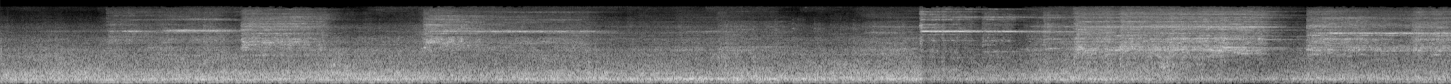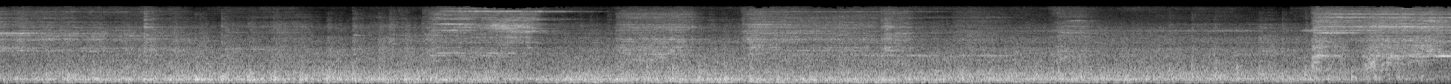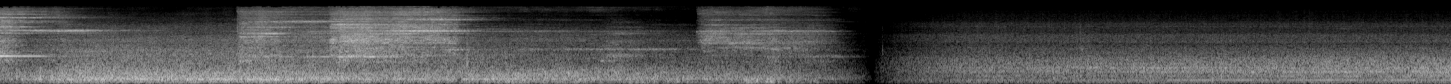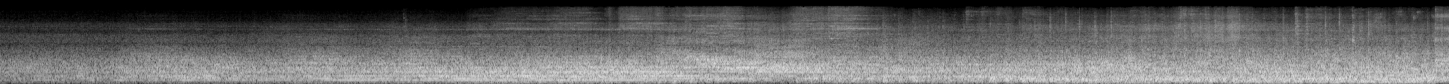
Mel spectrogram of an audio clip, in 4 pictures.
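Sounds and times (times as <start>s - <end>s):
freight train wheels rumbling: 0.0s - 58.0s
train wheel squeals: 1.0s - 3.4s, 4.2s - 7.8s, 8.6s - 16.2s, 18.7s - 30.3s, 31.4s - 37.7s.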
